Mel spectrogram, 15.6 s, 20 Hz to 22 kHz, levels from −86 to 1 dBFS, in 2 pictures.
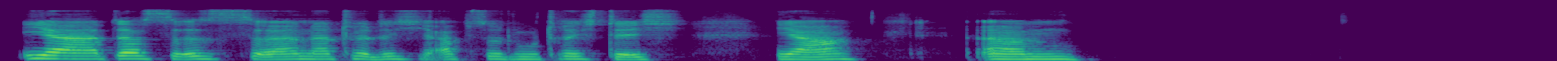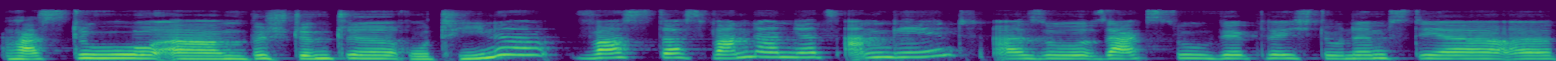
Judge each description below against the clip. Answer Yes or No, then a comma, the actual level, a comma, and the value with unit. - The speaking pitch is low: No, high, 200 Hz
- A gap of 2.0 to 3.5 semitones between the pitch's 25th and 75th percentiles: No, average, 4.2 semitones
